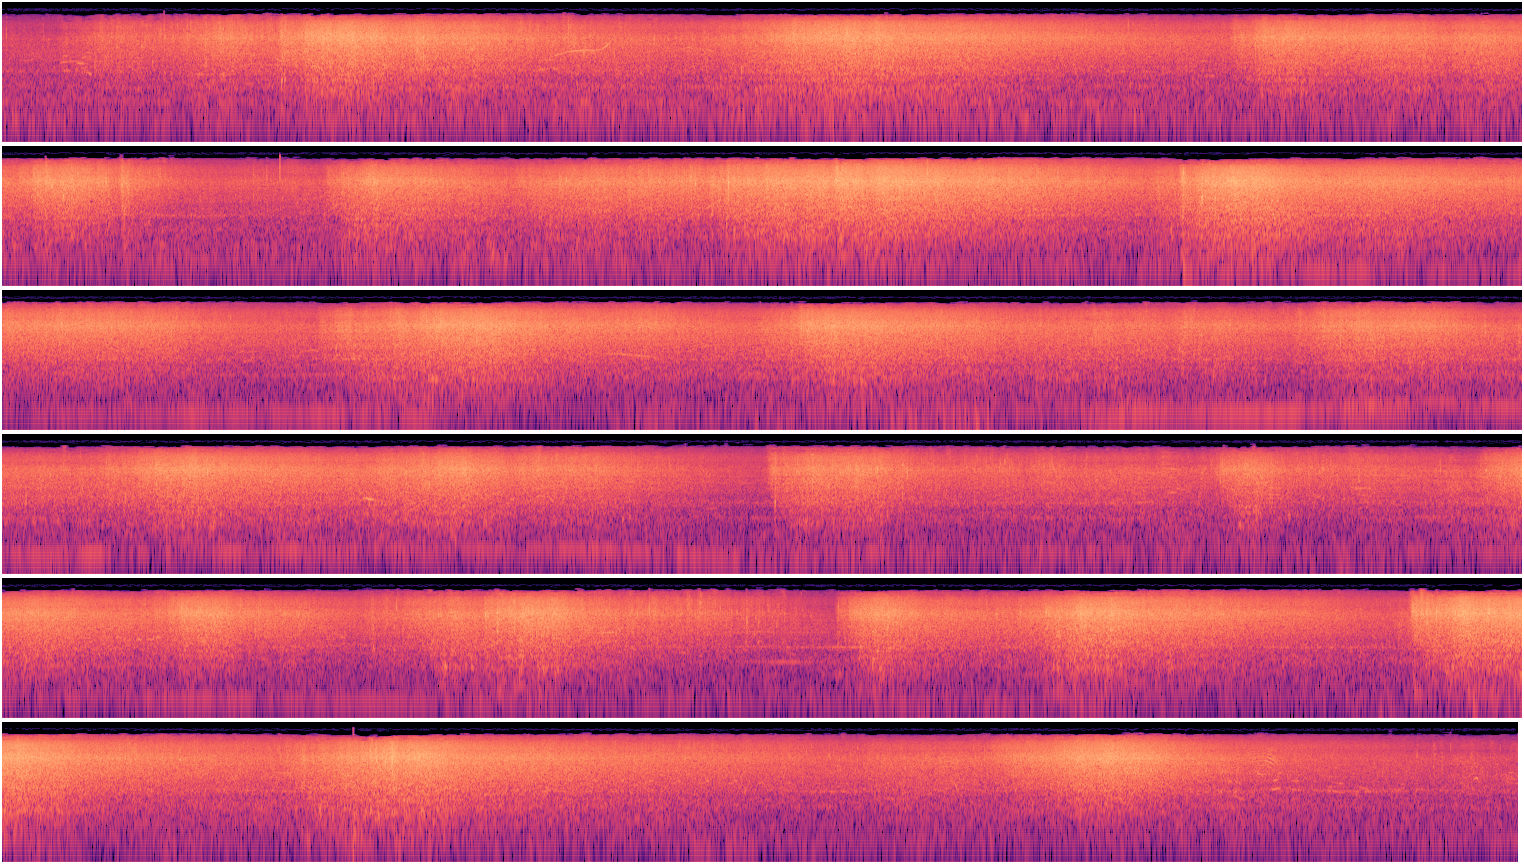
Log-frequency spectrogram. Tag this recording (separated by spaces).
Waves Beach Field-Recording Sea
